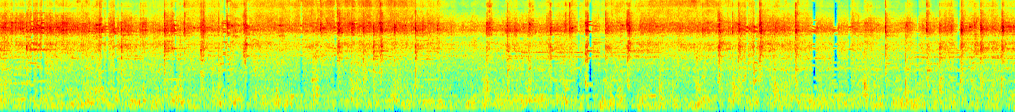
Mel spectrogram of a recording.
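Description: Pakistan Railways passenger coaches rolling slowly past close by: a steady rumble of steel wheels on the rails, with irregular clicks and knocks from the wheels and rail joints over a constant hiss.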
